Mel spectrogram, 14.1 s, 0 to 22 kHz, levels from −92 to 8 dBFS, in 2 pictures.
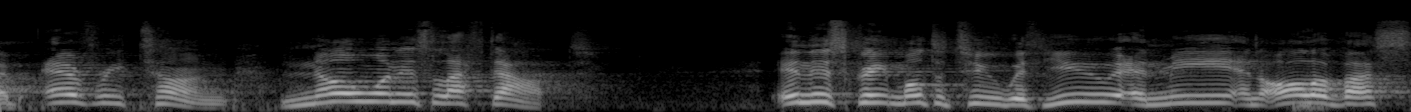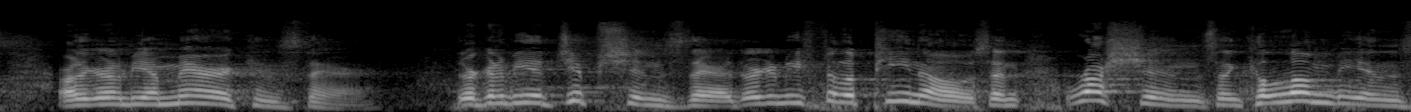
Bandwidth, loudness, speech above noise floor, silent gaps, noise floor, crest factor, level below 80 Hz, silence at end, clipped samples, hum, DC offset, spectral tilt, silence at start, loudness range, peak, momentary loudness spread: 11 kHz; -33 LUFS; 43 dB; none; -75 dBFS; 18 dB; -74 dBFS; 0 s; under 0.1%; none; under 0.1%; -6 dB/octave; 0 s; 3 LU; -14 dBFS; 12 LU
